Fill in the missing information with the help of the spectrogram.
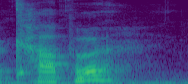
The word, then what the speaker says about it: kapha: I've talked about in previous episodes, or kapha, K-A-P-H-A, the H is silent.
